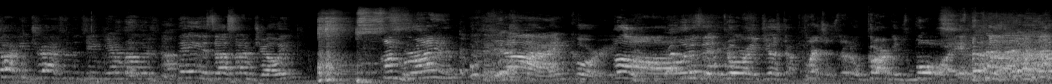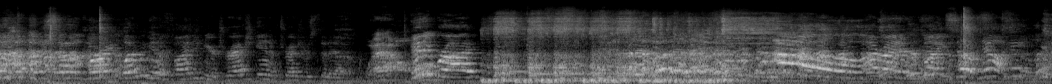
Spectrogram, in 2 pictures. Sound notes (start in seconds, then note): 3.7 plays a rimshot; 9.6 audience laughs; 15.2 plays a drum roll; 16.4 audience laughs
